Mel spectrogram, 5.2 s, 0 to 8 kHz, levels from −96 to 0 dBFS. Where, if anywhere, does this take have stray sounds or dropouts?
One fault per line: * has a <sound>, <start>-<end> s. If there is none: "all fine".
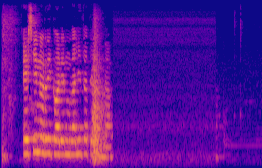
all fine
